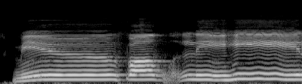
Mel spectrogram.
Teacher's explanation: Di sini ikhfa hakiki, disamarkan dua harakat.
